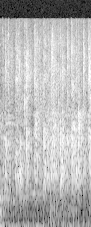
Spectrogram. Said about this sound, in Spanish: Amén. Dele fuerte aplauso, Señor, por ello.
